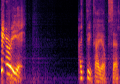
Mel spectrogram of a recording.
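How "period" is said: high, loud retold order; retold mad outburst. Telling a client who made her mad, retold angry outburst. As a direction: replay losing your temper, punch it out loud. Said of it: "She made me so mad".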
